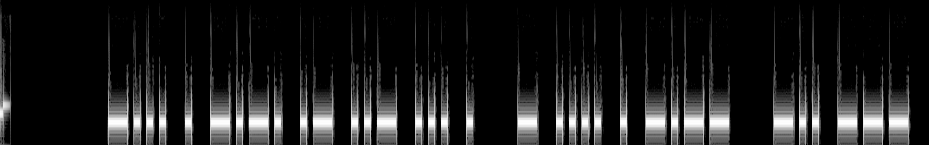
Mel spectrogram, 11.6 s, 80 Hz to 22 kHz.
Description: Morse code, heard as a keyed tone, about 15 wpm, 700 Hz. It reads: BECAUSE THEY DO
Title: Sets of 5 Words Encore2 15wpm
